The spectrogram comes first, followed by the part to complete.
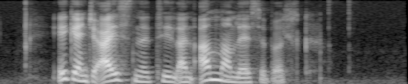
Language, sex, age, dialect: Faroese, female, 36-60, Suðurstreymoy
